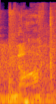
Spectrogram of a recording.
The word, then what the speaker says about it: knock: And a silent K is also the first letter in knock over.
